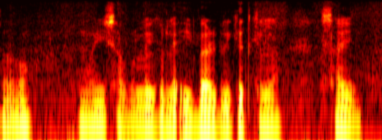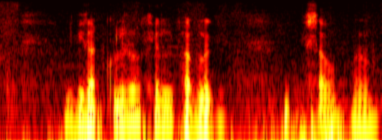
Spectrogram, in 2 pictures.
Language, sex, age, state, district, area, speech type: Assamese, male, 18-30, Assam, Barpeta, rural, spontaneous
